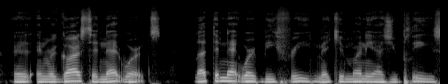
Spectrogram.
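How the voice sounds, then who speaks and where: A man's dark, mellow voice at a medium pitch and moderate pace, flat and monotone, with a dry, close sound and no echo. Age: young. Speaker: podcast guest. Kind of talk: casual chat.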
